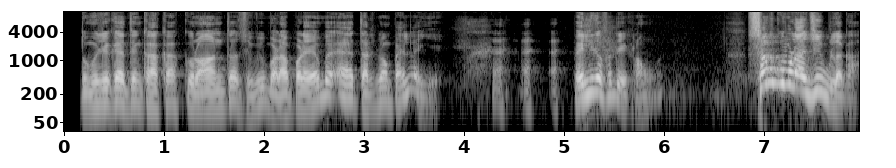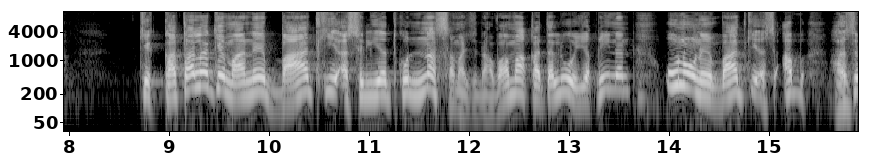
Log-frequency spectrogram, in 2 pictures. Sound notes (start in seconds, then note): 13.4 Arabic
